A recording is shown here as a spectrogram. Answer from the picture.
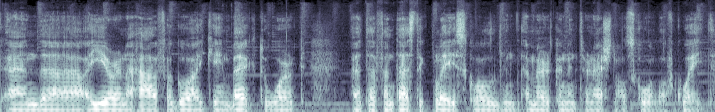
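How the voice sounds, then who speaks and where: A man speaks at a moderate pace with a very deep, low pitch. His tone is dark and mellow. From Bosnia and Herzegovina, Tuzla. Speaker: TV show guest, school employee. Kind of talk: TV interview. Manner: hesitant, with fillers.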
